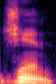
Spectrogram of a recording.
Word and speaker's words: Ginn: who it's gonna actually I think it's pronounced Greg Ginn but anyway I'll take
